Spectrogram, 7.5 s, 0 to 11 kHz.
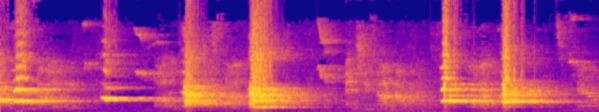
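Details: Zara, an 8-month-old high-drive German Shepherd/Belgian Malinois mix puppy in a two-week board-and-train program with OLK9 Charlottesville, gives sharp, loud barks at irregular intervals, about six bursts, with human speech running underneath.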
